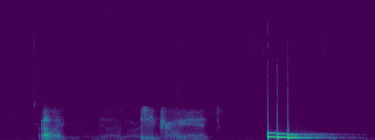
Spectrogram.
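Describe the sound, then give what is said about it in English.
A phone line goes dead as a caller hangs up: after a few bits of talking come three quick clicks and a fading electronic tone. “Did I just get hung up on? Because I asked him about a Dungeons and...”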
